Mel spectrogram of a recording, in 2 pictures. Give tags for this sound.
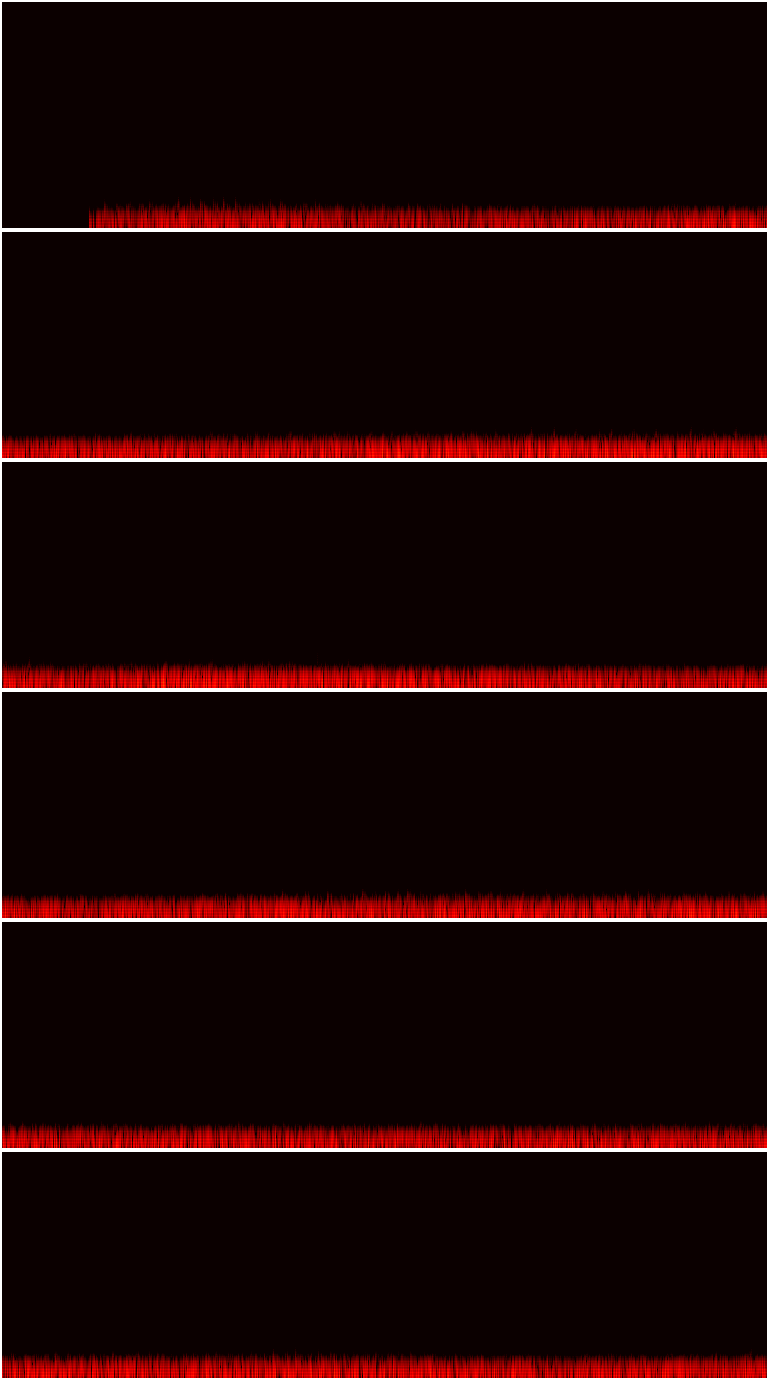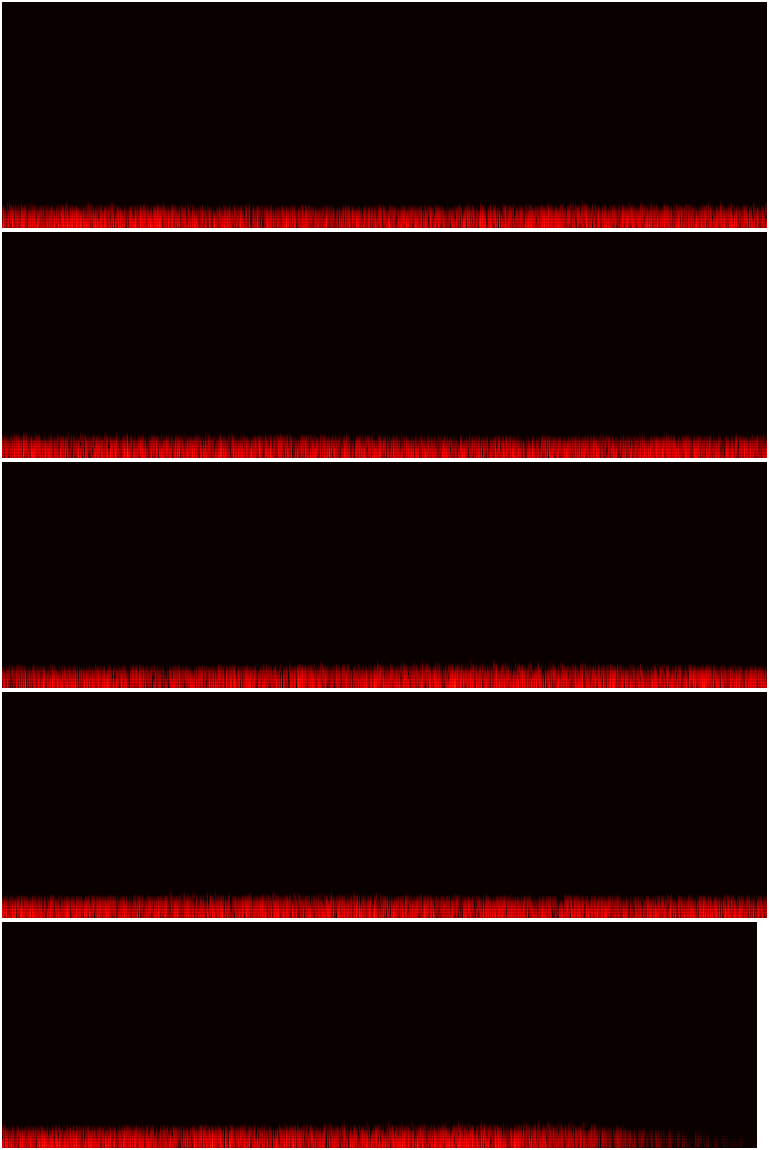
machine
science-fiction
synthesized
M-Audio-Venom
ambiance
futuristic

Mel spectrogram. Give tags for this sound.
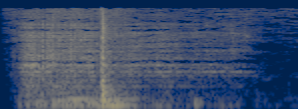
Dragged
Pull
Push
Pushed

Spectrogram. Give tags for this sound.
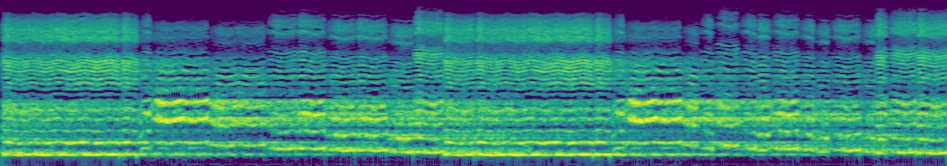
Choir
Echo
Synth

